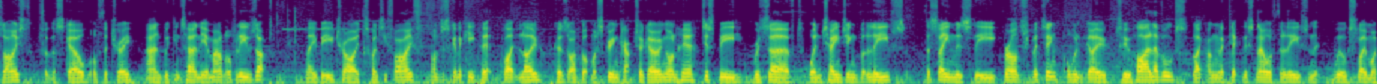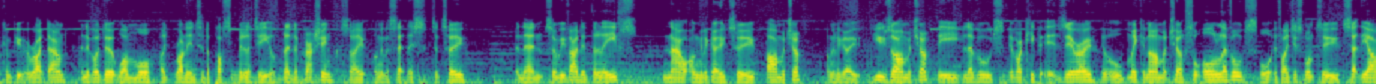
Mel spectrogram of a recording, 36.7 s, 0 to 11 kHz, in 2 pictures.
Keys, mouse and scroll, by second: 0.4-0.7 middle drag, 1.8 scroll up 1, 2.9-4.9 drag, 5.6-6.5 middle drag, 11.9-13.4 drag, 16.7-18.5 drag, 20.1 middle click, 23.0 click, 24.6-25.3 drag, 26.9 KP_1, 27.0-29.2 drag, 30.4 click.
